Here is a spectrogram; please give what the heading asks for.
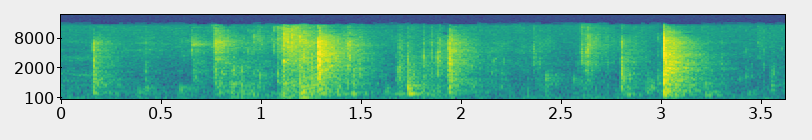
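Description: Someone takes a quick sip of water: soft plastic crinkling and a few sharp clicks and slurpy bursts, quiet overall, with no talking.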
